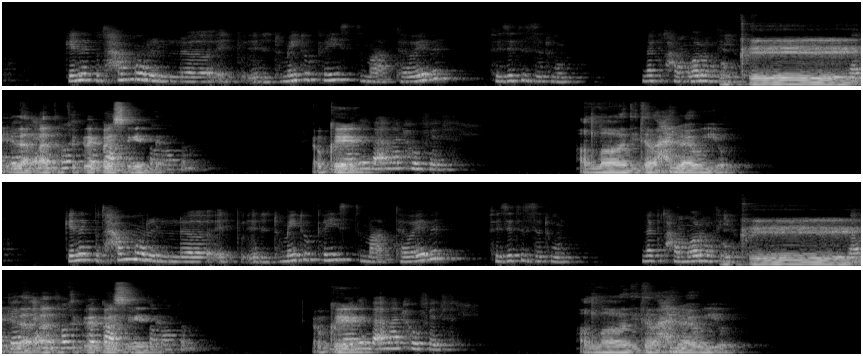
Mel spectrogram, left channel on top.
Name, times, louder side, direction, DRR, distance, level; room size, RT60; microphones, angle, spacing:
voice 1, 0.6-4.4 4.9-5.7 6.4-7.4 8.5-10.5 11.9-13.1, right 1 dB, 70° right, 1 dB, 0.6 m, -26 dB
voice 2, 7.5-9.0 9.4-10.0 11.9-12.1 14.4-15.8, left 4 dB, 30° left, 1 dB, 0.4 m, -20 dB
3.5 x 2.0 x 2.6 m, 0.63 s
head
